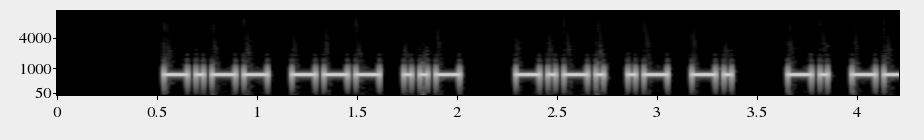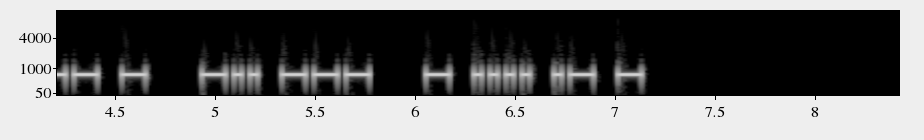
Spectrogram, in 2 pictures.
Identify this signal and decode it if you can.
Morse code, heard as a keyed tone, about 32 wpm, 700 Hz. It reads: YOU CAN NOT DO THAT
